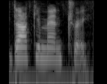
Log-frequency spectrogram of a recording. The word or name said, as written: documentary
